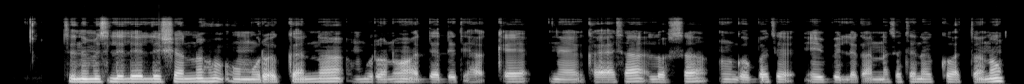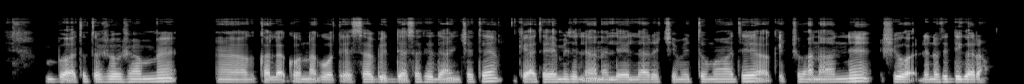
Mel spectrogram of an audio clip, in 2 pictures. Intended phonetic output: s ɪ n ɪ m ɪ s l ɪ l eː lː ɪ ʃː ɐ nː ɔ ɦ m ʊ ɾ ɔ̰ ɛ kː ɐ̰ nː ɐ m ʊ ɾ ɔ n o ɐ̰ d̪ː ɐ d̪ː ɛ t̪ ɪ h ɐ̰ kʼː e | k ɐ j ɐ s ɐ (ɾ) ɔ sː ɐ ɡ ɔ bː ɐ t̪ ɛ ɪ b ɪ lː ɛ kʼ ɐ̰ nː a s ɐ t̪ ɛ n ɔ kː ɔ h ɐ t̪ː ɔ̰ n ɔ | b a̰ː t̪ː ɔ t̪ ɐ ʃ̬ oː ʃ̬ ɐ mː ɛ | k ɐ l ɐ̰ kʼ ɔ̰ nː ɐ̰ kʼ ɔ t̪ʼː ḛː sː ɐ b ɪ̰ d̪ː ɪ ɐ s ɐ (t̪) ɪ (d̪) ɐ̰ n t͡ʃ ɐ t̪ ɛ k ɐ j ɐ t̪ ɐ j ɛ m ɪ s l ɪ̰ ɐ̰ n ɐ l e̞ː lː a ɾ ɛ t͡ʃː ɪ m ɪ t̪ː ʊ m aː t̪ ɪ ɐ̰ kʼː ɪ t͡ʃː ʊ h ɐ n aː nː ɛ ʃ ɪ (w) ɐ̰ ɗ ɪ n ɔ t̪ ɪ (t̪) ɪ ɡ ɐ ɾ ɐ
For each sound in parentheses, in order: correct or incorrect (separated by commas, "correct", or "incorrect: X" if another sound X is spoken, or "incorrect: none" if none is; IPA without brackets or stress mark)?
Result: incorrect: l, correct, correct, correct, incorrect: d̪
